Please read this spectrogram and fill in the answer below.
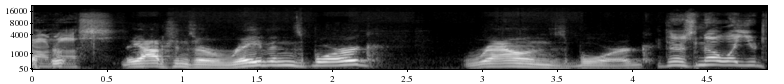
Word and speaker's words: Ravnsborg: The options are Ravensborg, Ravnsborg.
